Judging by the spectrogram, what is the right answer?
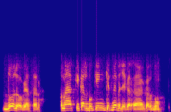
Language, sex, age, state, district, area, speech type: Urdu, male, 30-45, Uttar Pradesh, Lucknow, urban, conversation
